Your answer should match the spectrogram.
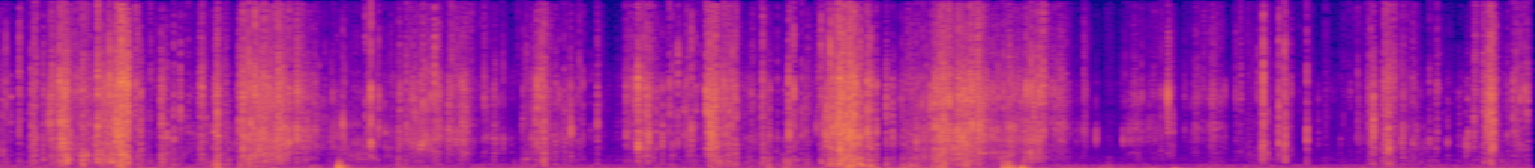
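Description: Foil wrapper of a Panini Prizm football card pack crinkling and tearing as it is ripped open and handled, in irregular crackly bursts.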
